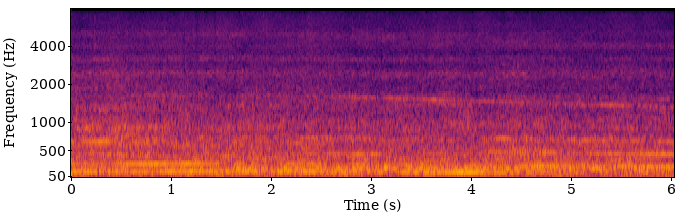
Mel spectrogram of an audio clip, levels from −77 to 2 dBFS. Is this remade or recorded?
remade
